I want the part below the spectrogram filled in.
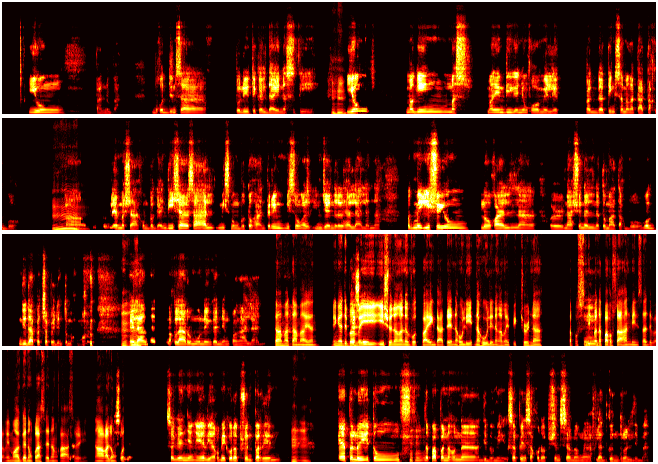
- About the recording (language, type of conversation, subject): Filipino, unstructured, Ano ang palagay mo sa sistema ng halalan sa bansa?
- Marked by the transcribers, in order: tapping; chuckle; unintelligible speech; chuckle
